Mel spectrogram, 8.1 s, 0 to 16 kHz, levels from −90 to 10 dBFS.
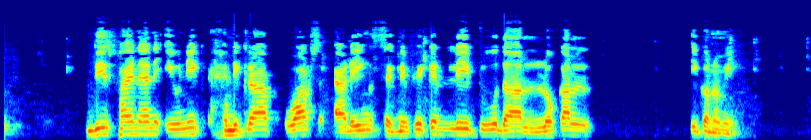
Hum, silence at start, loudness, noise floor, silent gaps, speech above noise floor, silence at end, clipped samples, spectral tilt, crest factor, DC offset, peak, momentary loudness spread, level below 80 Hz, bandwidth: none; 0.05 s; -15 LUFS; -78 dBFS; none; 64 dB; 0.75 s; under 0.1%; -5 dB/octave; 16 dB; under 0.1%; 0 dBFS; 7 LU; -60 dBFS; 7.8 kHz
